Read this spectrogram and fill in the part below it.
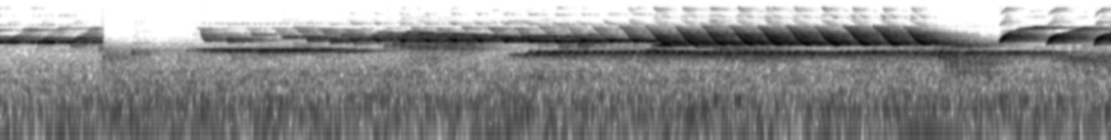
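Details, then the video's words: A Belgian canary's song, meant to warm up male canaries and bring females into breeding condition: a fast, continuous high warble of trills and rolling notes, with sustained whistled tones and rapid buzzy runs. "Canto Para Esquentar Canário Belga e Foguear as Fêmeas"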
